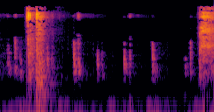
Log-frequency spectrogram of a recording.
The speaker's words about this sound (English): May I speak to you in private? Just close the door and sit down. Thank you.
